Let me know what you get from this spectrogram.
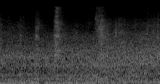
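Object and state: Nothing is struck.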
